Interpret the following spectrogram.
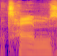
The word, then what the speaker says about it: Thames: voice number two or like the T sound like Thomas or Thames or time which is number three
